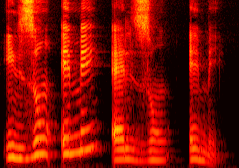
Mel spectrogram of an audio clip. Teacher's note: Okay, the sounds comes from the fact that il ends with an S and on begins with vowel. So we make what we call the liaison.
